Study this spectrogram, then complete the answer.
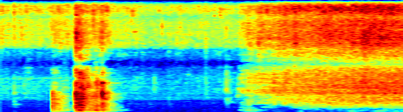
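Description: Native tomato pieces drop into a hot pan for a dried-fish curry: a couple of sharp clattering splashes, then a quiet pause before a steady, hissing sizzle builds and holds.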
